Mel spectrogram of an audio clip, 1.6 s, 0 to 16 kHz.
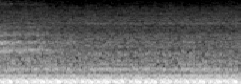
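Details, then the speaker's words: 1962 Ford Falcon, carburetor with manual choke partly on, after the electric fuel pump has pressure again: deep, even low rumble, steady beat, no misses or knocks; runs great, healthy normal idle while warming up. "But now she runs great, so we're gonna let her warm up, turn the choke off, put the air cleaner on, drive around in here just a hair, and we'll go from there."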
